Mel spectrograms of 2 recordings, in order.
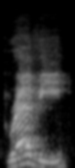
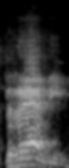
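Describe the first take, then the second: First: The R is a hard English R. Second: The R is a rolled R. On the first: The speaker calls it wrong. "Something I would have said before" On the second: The speaker calls it right. "I know now it's"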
